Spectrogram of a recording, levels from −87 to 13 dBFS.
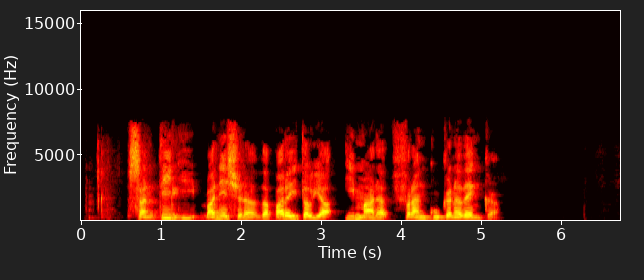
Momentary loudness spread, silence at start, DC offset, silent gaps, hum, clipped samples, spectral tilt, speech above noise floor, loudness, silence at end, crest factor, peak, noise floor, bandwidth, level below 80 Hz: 10 LU; 0.6 s; under 0.1%; none; none; under 0.1%; -4.5 dB/octave; over 73 dB; -17 LUFS; 1.55 s; 18 dB; -2 dBFS; under -90 dBFS; 7.8 kHz; -62 dBFS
